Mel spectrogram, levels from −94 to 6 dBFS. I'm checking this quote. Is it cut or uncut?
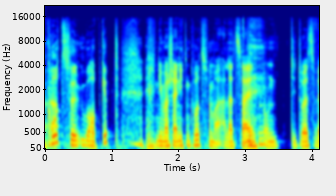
cut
